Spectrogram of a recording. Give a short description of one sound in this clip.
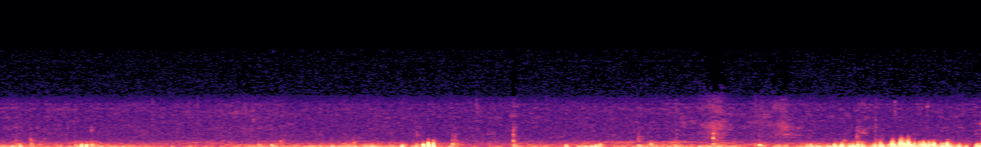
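Small waves lap and slosh against the boat.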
